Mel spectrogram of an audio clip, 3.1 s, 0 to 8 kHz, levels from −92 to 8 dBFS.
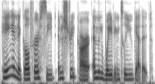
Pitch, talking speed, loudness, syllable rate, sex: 205 Hz, 325 wpm, -19 LUFS, 6.4 syllables/s, female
